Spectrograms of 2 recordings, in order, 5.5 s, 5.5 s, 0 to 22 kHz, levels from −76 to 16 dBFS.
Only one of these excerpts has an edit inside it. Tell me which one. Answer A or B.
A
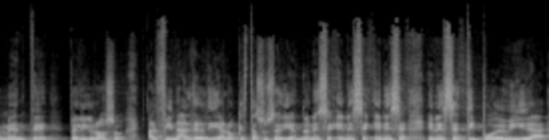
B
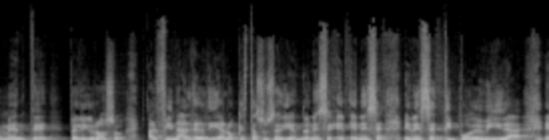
B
